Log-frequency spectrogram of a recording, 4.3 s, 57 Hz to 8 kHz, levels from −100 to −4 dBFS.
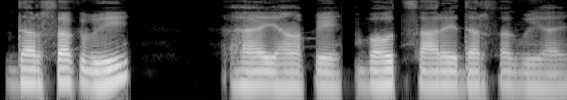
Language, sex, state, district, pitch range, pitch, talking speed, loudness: Maithili, male, Bihar, Supaul, 115-125 Hz, 120 Hz, 155 wpm, -24 LUFS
